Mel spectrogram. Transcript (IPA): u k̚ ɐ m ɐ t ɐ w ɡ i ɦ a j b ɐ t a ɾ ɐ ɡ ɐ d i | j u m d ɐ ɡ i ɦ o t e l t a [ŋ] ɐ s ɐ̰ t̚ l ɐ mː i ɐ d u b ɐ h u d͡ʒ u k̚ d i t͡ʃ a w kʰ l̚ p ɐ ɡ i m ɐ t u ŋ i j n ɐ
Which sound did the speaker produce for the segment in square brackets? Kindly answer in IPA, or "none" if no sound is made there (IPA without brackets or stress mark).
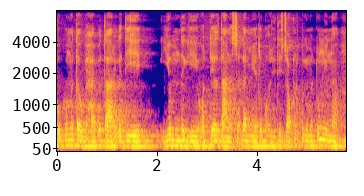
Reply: n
